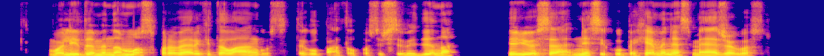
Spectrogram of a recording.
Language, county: Lithuanian, Panevėžys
